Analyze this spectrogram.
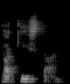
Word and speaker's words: Pakistan: happen to be from Pakistan he liked me because I said it Bucky stun which is he according to him is a better pronunciation anyway Pakistan and anyway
